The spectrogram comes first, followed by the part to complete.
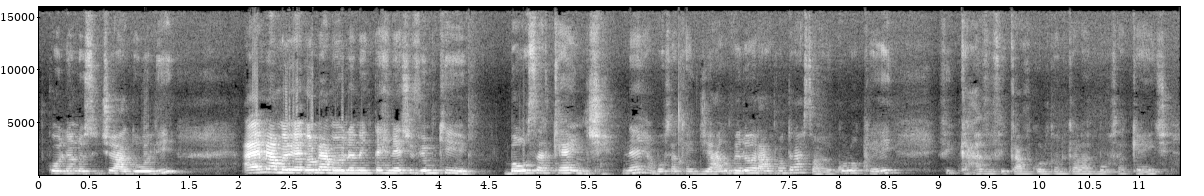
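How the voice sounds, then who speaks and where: A young woman vlogger telling a personal story in a chatty, expressive way, full of asides. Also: on the high side, a little fast, echoey room. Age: young adult. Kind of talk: casual storytelling.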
